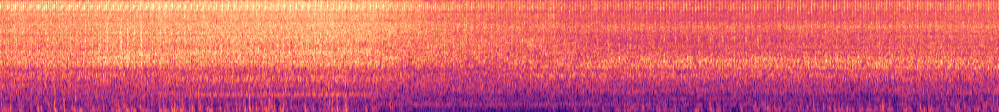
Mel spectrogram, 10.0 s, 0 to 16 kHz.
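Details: Toyota Yaris 1NZ-FE rebuilt with forged internals (9.0:1 pistons, forged rods, new timing chain kit, VVT-i sprocket), ~2300 km since: thin, high-pitched metallic internal rattle, faint at idle, loudest around 1800–2000 rpm, rising with revs.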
